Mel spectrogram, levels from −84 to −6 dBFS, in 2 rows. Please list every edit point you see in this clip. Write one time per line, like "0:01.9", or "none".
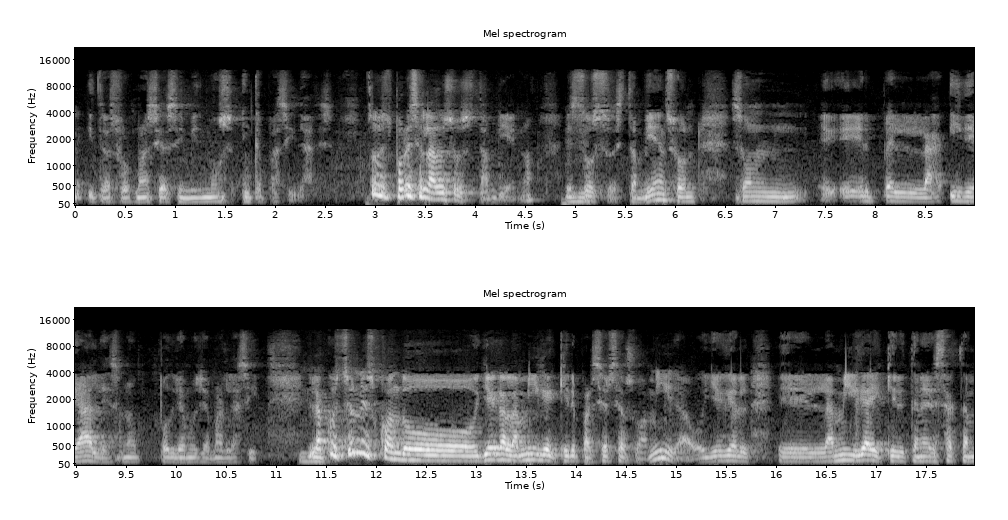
none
